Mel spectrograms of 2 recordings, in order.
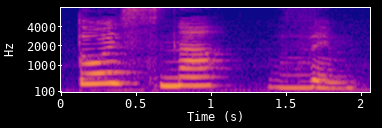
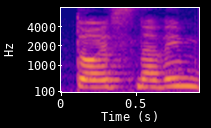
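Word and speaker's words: does dim: Tois na dem. Tois na dem. Recuerdan que la D es muy fuerte, pronunciada casi como una T en castellano.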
